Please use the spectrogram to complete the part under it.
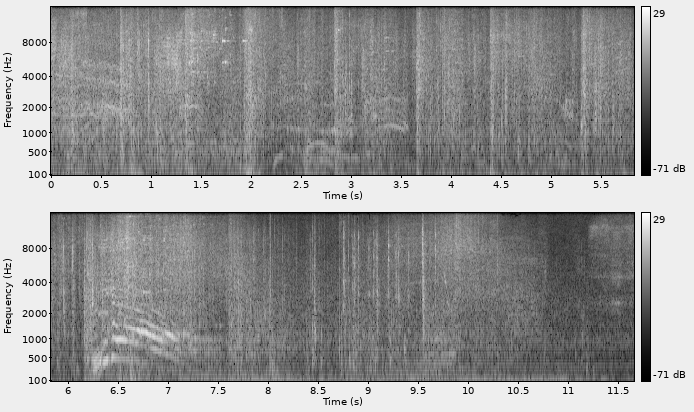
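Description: Game sound effects of a battle clash and boom.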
